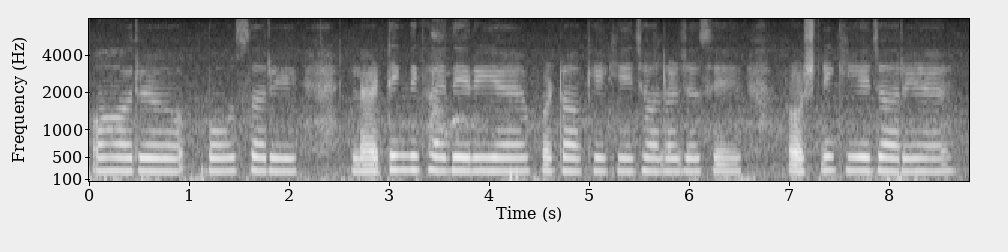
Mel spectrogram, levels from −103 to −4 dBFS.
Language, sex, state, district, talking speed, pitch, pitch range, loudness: Hindi, male, Chhattisgarh, Raipur, 115 wpm, 245 Hz, 240-250 Hz, -20 LUFS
